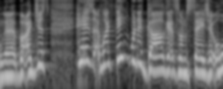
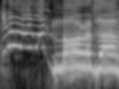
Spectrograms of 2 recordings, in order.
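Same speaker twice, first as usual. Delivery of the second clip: high squeaky eager quote, pushing up to a shout; hammed-up greedy want; mock eager; 6 semitones higher, 3 dB louder than usual. Joking about a man wanting more, eager mock shout.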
